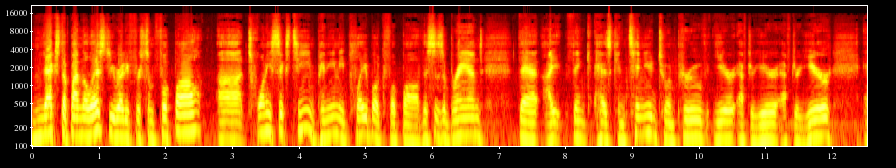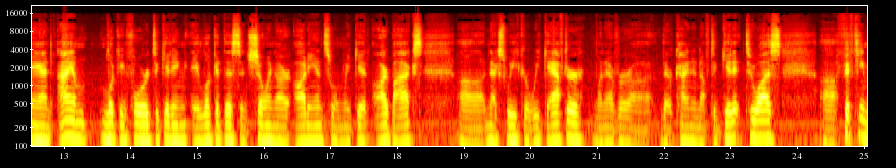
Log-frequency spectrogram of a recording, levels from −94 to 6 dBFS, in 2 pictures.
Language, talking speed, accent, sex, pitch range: English, 165 wpm, American, male, 110-135 Hz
